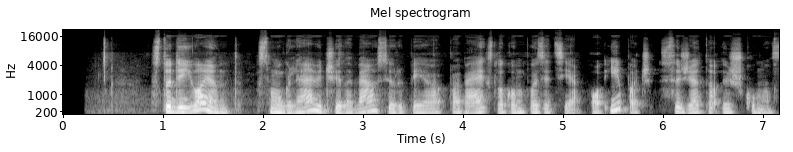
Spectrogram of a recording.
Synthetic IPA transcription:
st̪ʊd̪ʲɪjuɔjɛnt̪ | smʊɡlʲæːʋʲɪt͡ʃʲɛɪlˠɐbʲæˑʊsʲɛɪɾʊpʲeːjoːpɐʋʲæˑɪkslˠoːkɔmpɔzʲɪt̪sʲɪjæ̰ˑoːʔiːpɐt͡ʃsʲʊʒʲɛt̪oːʔɐɪʃkʊmɐs

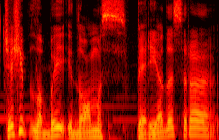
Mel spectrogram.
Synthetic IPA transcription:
t͡ʃʲɛʃʲɛɪplˠɐbɐɪʔid̪oːmʊspʲɛɾʲiːɔd̪ɐsiɾɐ

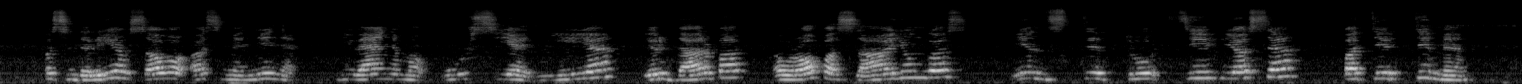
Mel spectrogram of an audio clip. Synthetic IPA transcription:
pɐsʲɪd̪ɐlʲeːjoːsɑːʋoːʔɐsʲmʲɛnʲɪnʲeː | ɡʲiːʋʲæːnʲɪmoʊʃsʲiɛnʲɪːjɛ | ɪɾd̪ɑɾbɐ | ɛʊɾɔpoːsːɑːjʊŋɡoːs | ɪnʲsʲt̪ʲɪt̪ʊt̪sʲɪjoːsʲɛ | pɐt̪ʲɪɾʲt̪ʲɪmʲɪ

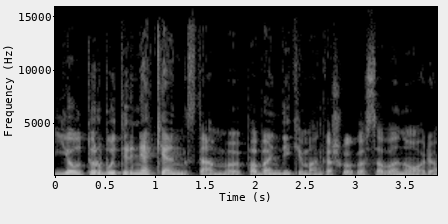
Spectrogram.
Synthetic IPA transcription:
jɛʊt̪ʊrbuːt̪ɪrnʲɛkʲɛŋkst̪ɐmpɐbɐnʲd̪ʲiːkʲɪmɐnkɐʃkoːkʲoːsɐʋɐnoːɾʲoː

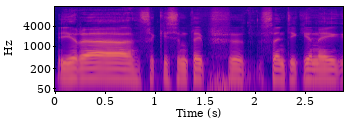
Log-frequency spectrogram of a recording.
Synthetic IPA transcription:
iɾɐsɐkisimt̪ɐjpsɐ̃nt̪ikinɐiɡ

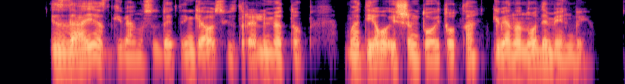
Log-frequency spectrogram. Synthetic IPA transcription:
ɪzd̪ɑːjɛsɡʲiːʋʲæːnosʊd̪ʲɛt̪ʲɪŋʲɡʲæˑʊsʲʊɪzɾɐ̰ɛlʲumʲɛt̪ʊ | mɐd̪ʲiɛʋoːʔɪʃʲɾʲɪŋk̚t̪oːjiˑt̪ɒʊt̪ɐɡʲiːʋʲæːnɐnuɔd̪ʲeːmʲɪŋɡɐɪ

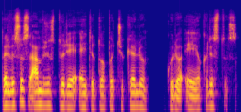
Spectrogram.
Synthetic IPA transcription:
pʲɛɾʋʲɪsʊsɑ̰mʲʒʲɛʊst̪ʊɾʲeːjoʔɛɪt̪ʲɪt̪uɔpɐt͡ʃʲʊkʲɛlʲʊ | kʊɾʲuɔʔeːjoːkɾʲɪst̪ʊs

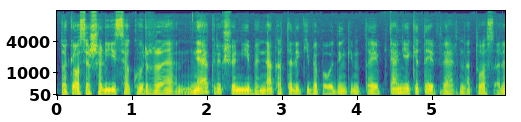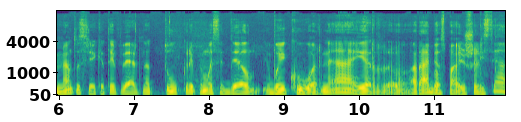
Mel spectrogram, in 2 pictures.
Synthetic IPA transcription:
t̪oːkʲoːsʲɛʃɐlʲiːsʲɛkʊɾiːrɐnʲɛkɾʲɪkʃʲt͡ʃʲuːnʲiːbʲɛnʲɛkɐt̪ɐlʲɪkʲiːbʲɛpɐʋɐd̪ʲɪŋʲkʲɪmt̪ɐɪpt̪ʲɛnjiɛkʲɪt̪ɐɪpʋʲɛɾʲt̪ʲɪnɐt̪uɔsɛ̰lʲɛmʲɛnt̪ʊsjiɛkʲɪt̪ɐɪpʋʲɛɾʲt̪ʲɪnɐt̪uːkɾʲiɛpʲɪmɐsʲɪd̪ʲeːlˠʋɐɪkʰuːɐrʲnʲɛɪrɐ̰ɾɑːbʲɪjoːspɑːɪ̰ːzʲd͡ʒʲʊʃɐlʲiːsʲt̪ʲɛ

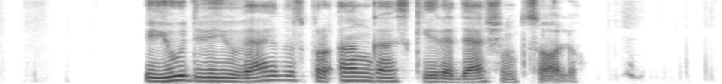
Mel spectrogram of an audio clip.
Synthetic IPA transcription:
juːd̪ʲʋʲiɛjuːʋʲæˑɪd̪ʊspɾoːʔɐŋɡɑsʲkʲiːɾʲɛd̪ʲæːʃʲɪmt̪so̰ːlʲṵː

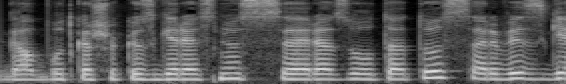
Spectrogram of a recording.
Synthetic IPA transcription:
ɡɐlˠbuːt̪kɐʃkoːkʲʊsɡʲɛɾʲɛsʲnʲʊsɾʲɛzʊlˠt̪ɐt̪ʊsɐɾʋʲɪzʲɡʲɪ

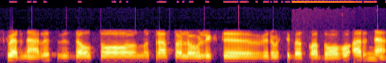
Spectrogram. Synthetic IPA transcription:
sʲkʋʲɛɾʲnʲæːlʲɪsʋʲɪzd̪ʲeːlˠt̪oːnʊsʲpʲɾʲæːst̪oːlʲɛʊlʲɪkt̪ʲɪʋʲɪɾʲɛʊsʲiːbʲeːsʋɐd̪oːʋʊʔɐrnʲɛ

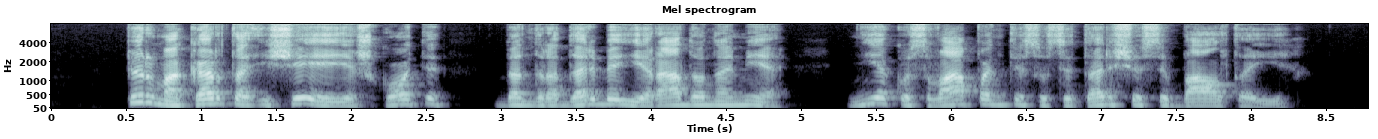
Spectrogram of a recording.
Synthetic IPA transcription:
pʲɪɾmɑkɐɾt̪ɑːɪʃʲeːjɛjiɛʃkoːt̪ʲɪ | bʲɛnd̪ɾɐd̪ɐɾʲbʲeːjiːɾɑːd̪oːnɐmʲiɛ | nʲiɛkʊsʋɑːpɐnʲt̪ʲɪsʊsʲɪt̪ɐɾʲˑʃʲʊsʲɪbɑˑlˠt̪ɐjiː

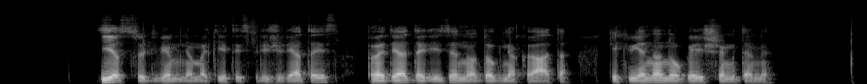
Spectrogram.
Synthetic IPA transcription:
jisʊd̪ʲʋʲiɛmnʲɛmɐt̪ʲiːt̪ɐɪspʲɾʲɪʒʲuːɾʲeːt̪oːjɛɪs | pɾɐd̪ʲeːjod̪ɐɾʲiːt̪ʲɪnuɔd̪ʊɡnʲɛkɾɑːt̪ɐ | kʲiɛkʋʲiɛnɑnɐʊɡɐɪɪʃʲɾʲɪŋɡd̪ɐmʲɪ

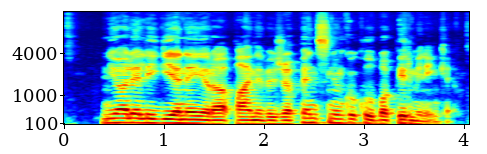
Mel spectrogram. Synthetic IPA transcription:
nʲɪjoːlʲɛlʲiːɡʲiɛnʲɛiːɾɐpɑːnʲɛʋʲɛʒʲoːpʲɛnʲsʲɪnʲɪŋkuːklˠʊboːpʲɪɾʲmʲɪnʲɪ̰ŋʲkʲɛ

